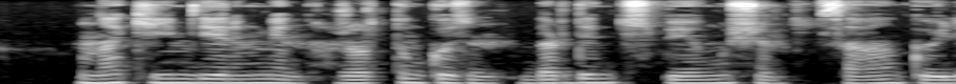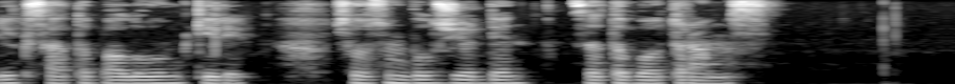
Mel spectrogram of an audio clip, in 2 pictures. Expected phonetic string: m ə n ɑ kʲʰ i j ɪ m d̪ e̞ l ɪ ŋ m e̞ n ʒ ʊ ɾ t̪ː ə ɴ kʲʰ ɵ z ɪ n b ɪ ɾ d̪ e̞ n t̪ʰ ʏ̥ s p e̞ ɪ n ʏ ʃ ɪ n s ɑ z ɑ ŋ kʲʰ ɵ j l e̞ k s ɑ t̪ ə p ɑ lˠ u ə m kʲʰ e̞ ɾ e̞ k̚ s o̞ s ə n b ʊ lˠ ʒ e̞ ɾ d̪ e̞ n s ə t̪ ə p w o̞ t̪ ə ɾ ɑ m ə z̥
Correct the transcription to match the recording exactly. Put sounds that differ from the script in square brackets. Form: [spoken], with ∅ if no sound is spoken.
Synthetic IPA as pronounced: m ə n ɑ kʲʰ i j ɪ m d̪ e̞ [ɾ] ɪ ŋ m e̞ n ʒ ʊ ɾ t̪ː ə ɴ kʲʰ ɵ z ɪ n b ɪ ɾ d̪ e̞ n t̪ʰ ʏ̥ s p e̞ ɪ [ŋ] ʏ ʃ ɪ n s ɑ [ʁ] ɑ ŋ kʲʰ ɵ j l e̞ k s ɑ t̪ ə p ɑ lˠ u ə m kʲʰ e̞ ɾ e̞ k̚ s o̞ s ə n b ʊ lˠ ʒ e̞ ɾ d̪ e̞ n s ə t̪ ə p w o̞ t̪ ə ɾ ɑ m ə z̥

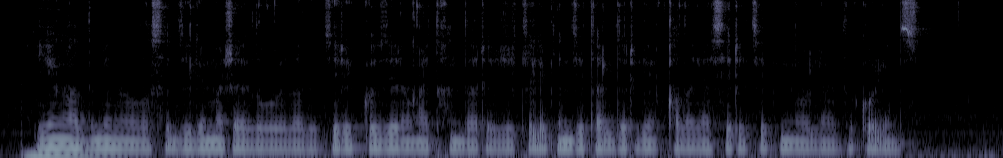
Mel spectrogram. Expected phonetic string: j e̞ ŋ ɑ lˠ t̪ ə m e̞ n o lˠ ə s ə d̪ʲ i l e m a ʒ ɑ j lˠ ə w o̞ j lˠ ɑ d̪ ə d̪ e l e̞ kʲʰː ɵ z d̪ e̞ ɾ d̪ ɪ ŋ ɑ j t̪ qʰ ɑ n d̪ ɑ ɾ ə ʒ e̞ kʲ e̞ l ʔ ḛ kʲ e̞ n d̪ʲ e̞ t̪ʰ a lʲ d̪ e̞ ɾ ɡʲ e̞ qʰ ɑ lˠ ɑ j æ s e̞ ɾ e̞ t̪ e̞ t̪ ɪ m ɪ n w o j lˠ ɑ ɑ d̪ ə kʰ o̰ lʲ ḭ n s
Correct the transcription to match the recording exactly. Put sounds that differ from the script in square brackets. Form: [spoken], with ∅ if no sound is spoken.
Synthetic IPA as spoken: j e̞ ŋ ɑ lˠ [d̪] ə m e̞ n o lˠ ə s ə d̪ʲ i l e m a ʒ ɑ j lˠ ə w o̞ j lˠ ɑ d̪ ə d̪ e [ɾ] e̞ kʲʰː ɵ z d̪ e̞ ɾ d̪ ɪ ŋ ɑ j t̪ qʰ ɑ n d̪ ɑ ɾ ə ʒ e̞ kʲ e̞ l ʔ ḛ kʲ e̞ n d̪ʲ e̞ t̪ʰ a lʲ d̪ e̞ ɾ ɡʲ e̞ qʰ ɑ lˠ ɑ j æ s e̞ ɾ e̞ t̪ e̞ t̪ ɪ [n] ɪ n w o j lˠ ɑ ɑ d̪ ə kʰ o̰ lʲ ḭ n s

